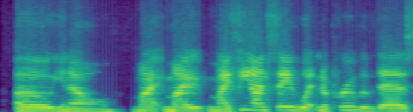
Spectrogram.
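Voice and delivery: ordinary talk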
